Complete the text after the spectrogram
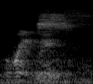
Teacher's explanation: So, there's a lot of lip rounding for a beginning R.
